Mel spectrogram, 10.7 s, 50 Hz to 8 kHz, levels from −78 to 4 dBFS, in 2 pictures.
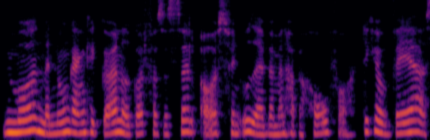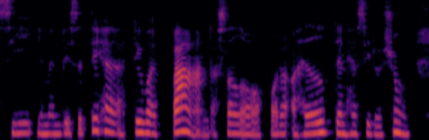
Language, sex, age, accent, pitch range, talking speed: Danish, female, 20-39, native, 200-235 Hz, 250 wpm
